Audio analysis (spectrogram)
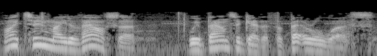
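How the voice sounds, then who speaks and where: An actor playing a loyal, steadfast manservant, deferential and earnest, in a radio drama. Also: male voice, a little high, big pitch swings, normal speed. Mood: earnest, reassuring. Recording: dull sound with clear background noise.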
